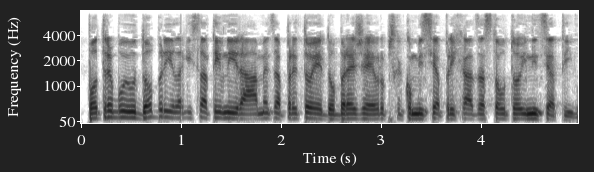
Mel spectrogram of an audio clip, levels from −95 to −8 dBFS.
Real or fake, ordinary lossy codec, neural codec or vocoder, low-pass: real; none; none; 7.2 kHz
